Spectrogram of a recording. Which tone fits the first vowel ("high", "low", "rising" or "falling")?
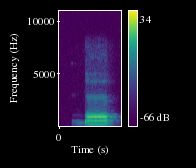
high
